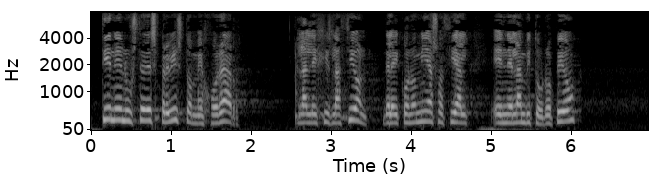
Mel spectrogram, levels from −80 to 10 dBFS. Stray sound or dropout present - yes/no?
no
